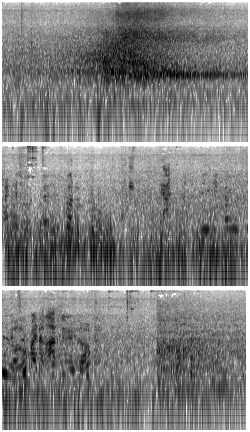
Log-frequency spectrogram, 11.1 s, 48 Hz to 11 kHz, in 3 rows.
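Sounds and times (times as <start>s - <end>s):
wind on microphone: 0.0s - 9.6s
vehicle passing by: 0.4s - 4.6s.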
